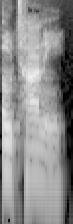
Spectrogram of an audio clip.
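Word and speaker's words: Ohtani: It's pronounced Otani.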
